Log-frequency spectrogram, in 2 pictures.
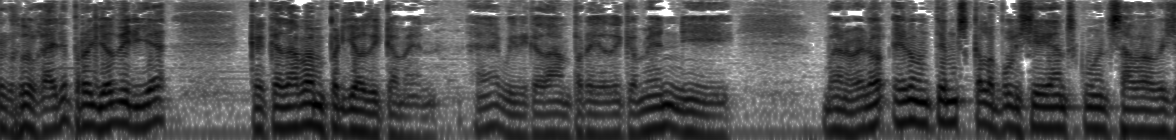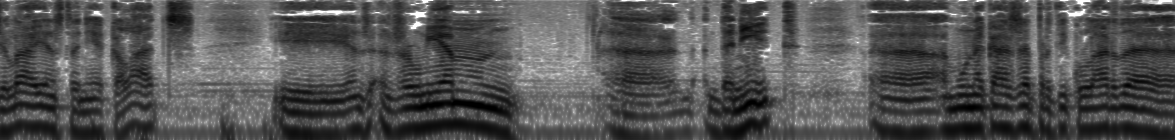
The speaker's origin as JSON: {"language": "Catalan", "town": "Cerdanyola del Vallès", "region": "Catalonia", "country": "Spain", "tie": "born or raised there", "said": "jo quan era petit a Serrallonsa, que tenia 6.000 habitants"}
